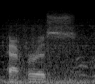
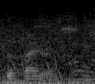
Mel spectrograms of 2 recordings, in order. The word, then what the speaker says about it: Papyrus: It's Sans again or Pep Papyrus. Pepperus. I can't pronounce words. I'm a mouse. I'm not an expert, but I think it's Papyrus.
